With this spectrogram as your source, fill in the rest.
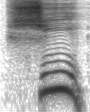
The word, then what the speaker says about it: chic: ऐसे ही ये बार बार आया था, CHIC, शीक। शीक मीन्स होता है स्टाइलिश पर्सन, स्टाइलिश, कोई भी स्टाइलिश चीज होती है, शीक पर्सनैलिटी, शीक, शीक मतलब स्टाइलिश, फैशनेबल।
